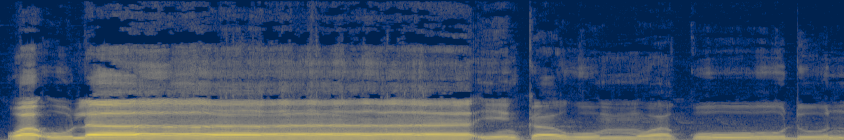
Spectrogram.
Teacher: Kalau mad jaiz itu ada yang membacanya dengan dua harakat, tapi kalau mad wajib tidak. Semuanya sepakat dibaca dengan empat harakat seperti itu. Wajib dibaca empat harakat panjangnya minimalnya.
